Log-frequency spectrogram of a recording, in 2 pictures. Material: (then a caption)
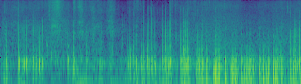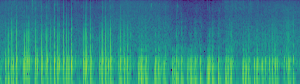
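Rubber. Long nails scratch and tap along the lugged tread of a black, solid, chunky rubber boot outsole held up in the air. The result is a dense, rapid patter of dull, muffled scrapes and soft taps, mostly low and thick with little brightness, that stays fairly steady throughout.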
